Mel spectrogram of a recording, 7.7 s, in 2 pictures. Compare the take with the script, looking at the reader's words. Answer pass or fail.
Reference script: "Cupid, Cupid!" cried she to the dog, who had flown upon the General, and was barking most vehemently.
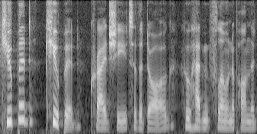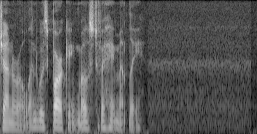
fail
